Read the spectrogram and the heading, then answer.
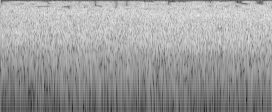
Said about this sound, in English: The creek has run really hard this year.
